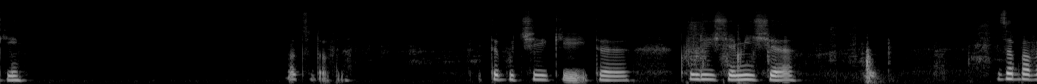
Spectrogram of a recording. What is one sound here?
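A sheet of paper rustles softly as it is handled.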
